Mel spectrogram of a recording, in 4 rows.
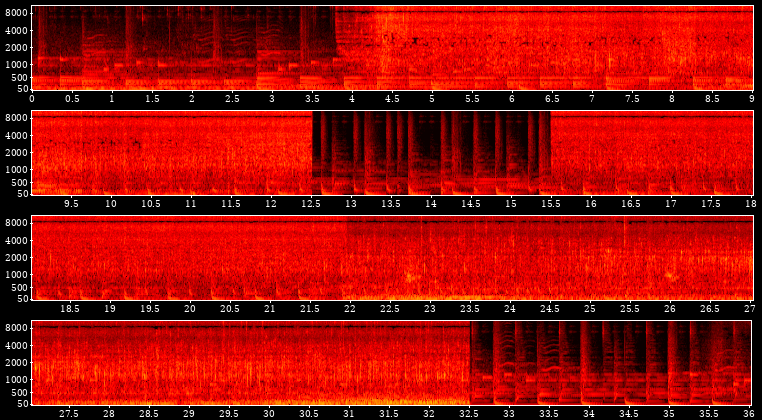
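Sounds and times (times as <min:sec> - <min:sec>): fish frying in oil: 0:03.8 - 0:12.5, 0:15.5 - 0:32.5.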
